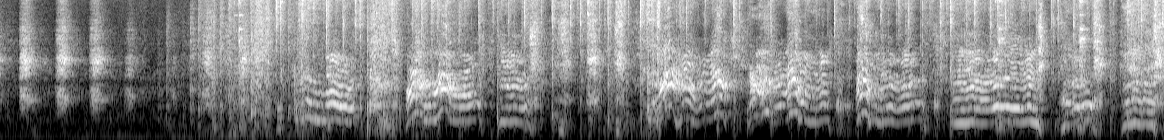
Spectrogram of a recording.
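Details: Sam and Marin, two Pomeranians, bark in a duet. A few soft puffs come first, then a steady run of high yaps braided with quavering, sing-song wails that bend up and down.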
